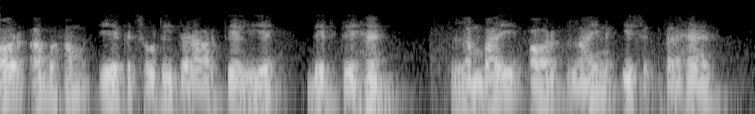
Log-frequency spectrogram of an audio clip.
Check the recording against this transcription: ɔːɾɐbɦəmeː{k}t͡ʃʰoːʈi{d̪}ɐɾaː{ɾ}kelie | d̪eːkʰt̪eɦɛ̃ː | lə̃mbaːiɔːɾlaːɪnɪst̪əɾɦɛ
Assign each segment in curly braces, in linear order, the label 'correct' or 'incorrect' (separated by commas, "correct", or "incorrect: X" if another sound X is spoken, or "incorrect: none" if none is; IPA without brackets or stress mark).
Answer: correct, correct, correct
